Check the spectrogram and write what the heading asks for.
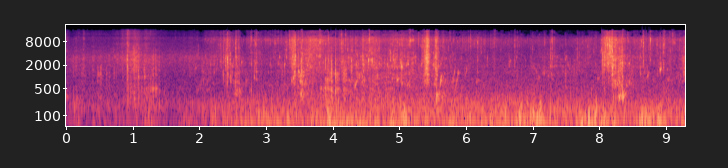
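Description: Wind buffeting the action camera's microphone, a low rumble that grows louder after about two seconds, with water sloshing and splashing close by in short bursts.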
